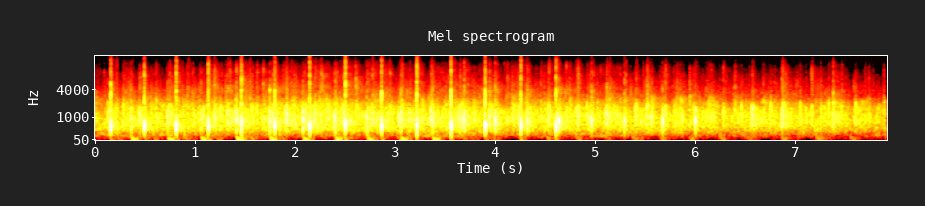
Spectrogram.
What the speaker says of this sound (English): so we could give you a round of applause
